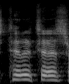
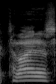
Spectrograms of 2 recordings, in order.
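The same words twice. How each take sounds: First: "tinnitus" as TIN-ih-tus; first-syllable stress pronunciation. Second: "tinnitus" as tih-NIGH-tus; second-syllable stress pronunciation. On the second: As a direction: stress the middle of "tinnitus", rhyming it with "night". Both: Shown as a demonstration. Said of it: "however you wanna pronounce it".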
